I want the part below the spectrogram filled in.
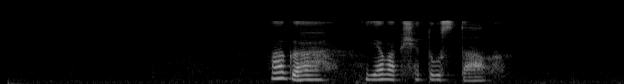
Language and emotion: Russian, sad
